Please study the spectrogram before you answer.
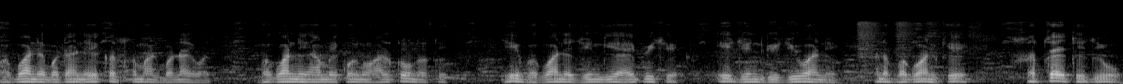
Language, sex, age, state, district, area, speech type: Gujarati, male, 60+, Gujarat, Rajkot, urban, spontaneous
